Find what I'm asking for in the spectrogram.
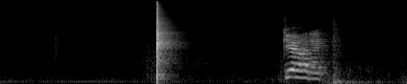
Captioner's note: smack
